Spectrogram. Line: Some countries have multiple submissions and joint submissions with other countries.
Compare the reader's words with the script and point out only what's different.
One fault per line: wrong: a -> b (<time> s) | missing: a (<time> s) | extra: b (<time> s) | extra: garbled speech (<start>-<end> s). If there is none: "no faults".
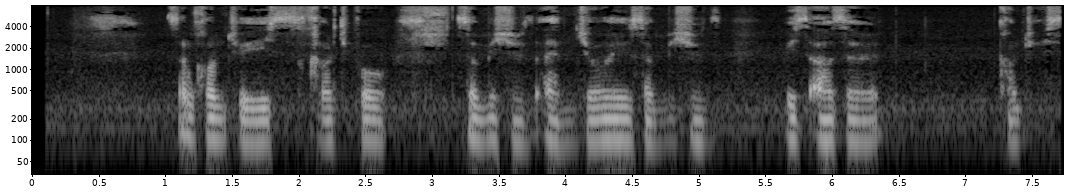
missing: have (2.1 s)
